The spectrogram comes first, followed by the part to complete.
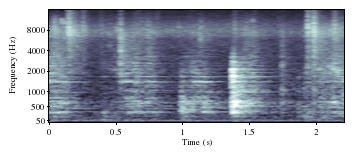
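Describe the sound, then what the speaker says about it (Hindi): Coriander, cumin and nigella seeds hit hot oil in a pan while paneer bhurji is being made, giving a brief crackling sizzle with a few sharp pops and stirring noises, close and fairly quiet. "अब हम इसमें धनिया, जीरा, कलौंजी के बीज जो लिए थे वो डालेंगे।"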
